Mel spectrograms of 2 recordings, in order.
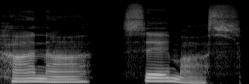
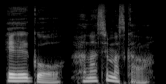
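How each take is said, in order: First: Slow. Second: Fast. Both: Shown as a demonstration. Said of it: "Do you speak English?".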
